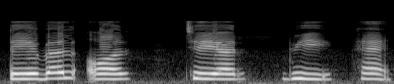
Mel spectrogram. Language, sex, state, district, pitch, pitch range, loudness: Hindi, female, Madhya Pradesh, Bhopal, 250 Hz, 245-265 Hz, -11 LUFS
